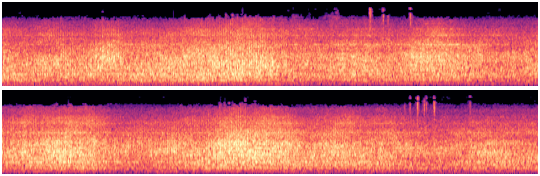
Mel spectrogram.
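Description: A helicopter's rotor thumps and roars overhead.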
